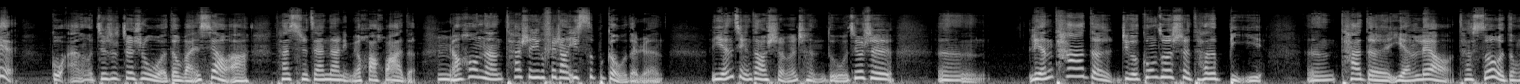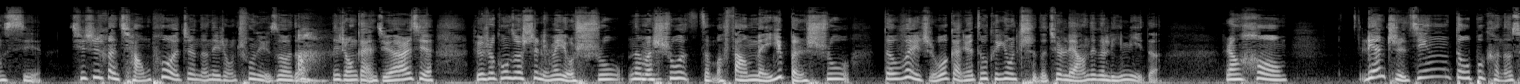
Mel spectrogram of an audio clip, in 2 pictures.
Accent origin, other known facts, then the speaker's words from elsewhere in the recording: Nanjing, Jiangsu, China; 如果说最大的缘分，可能我们都是南京人。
